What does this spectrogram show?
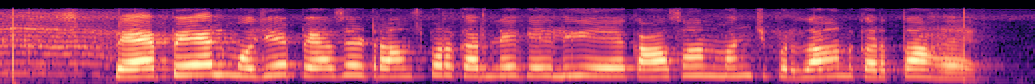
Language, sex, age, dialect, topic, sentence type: Hindi, male, 18-24, Kanauji Braj Bhasha, banking, statement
